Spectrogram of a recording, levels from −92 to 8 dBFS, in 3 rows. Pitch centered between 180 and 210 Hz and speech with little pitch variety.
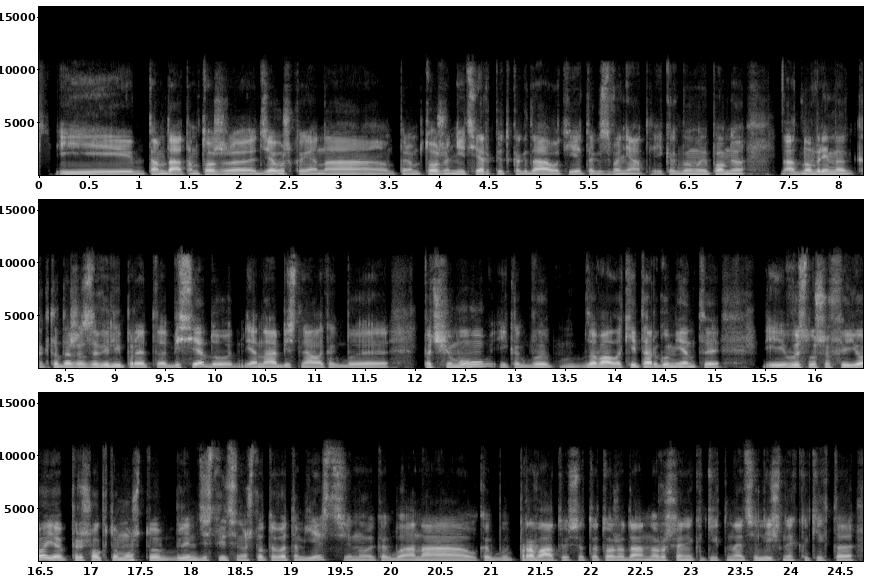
No: low, 100 Hz; narrow, 2.3 semitones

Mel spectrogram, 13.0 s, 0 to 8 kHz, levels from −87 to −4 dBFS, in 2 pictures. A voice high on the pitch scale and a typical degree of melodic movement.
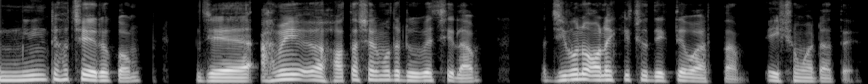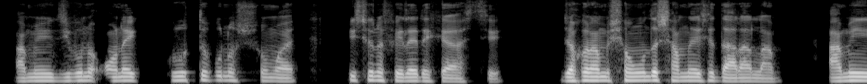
No: low, 135 Hz; average, 3.4 semitones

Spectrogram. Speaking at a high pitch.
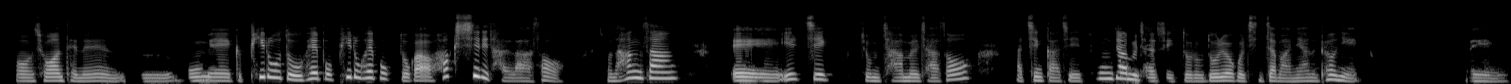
No: medium, 170 Hz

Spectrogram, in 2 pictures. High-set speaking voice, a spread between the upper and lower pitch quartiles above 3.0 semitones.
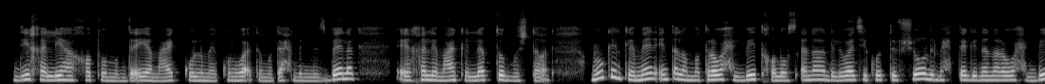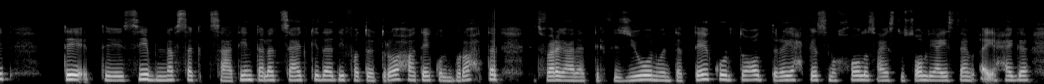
No: high, 200 Hz; narrow, 2.4 semitones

